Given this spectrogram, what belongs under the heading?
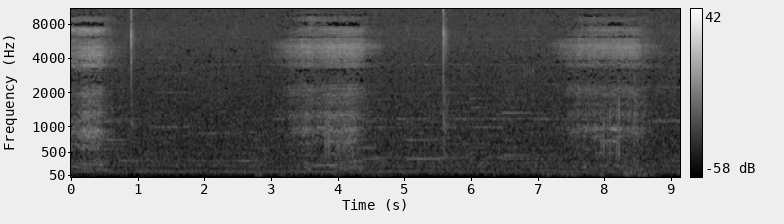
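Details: A person's loud snoring: slow, regular hissing, rasping snores, about 16 a minute, with a couple of sharp clicks in a quiet room.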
